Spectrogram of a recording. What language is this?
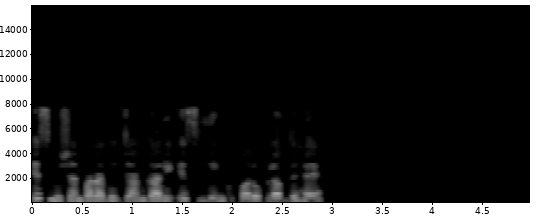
Hindi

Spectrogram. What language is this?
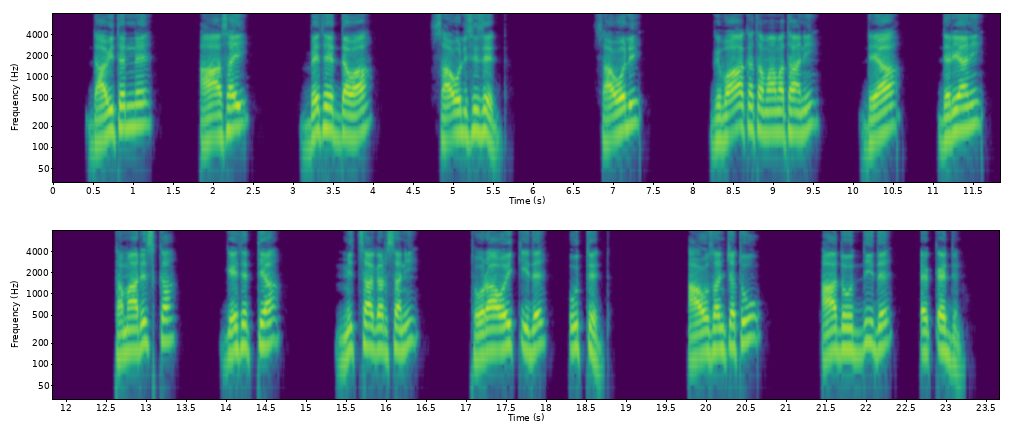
Dawro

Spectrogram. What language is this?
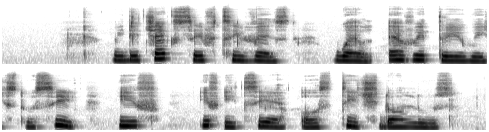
Nigerian Pidgin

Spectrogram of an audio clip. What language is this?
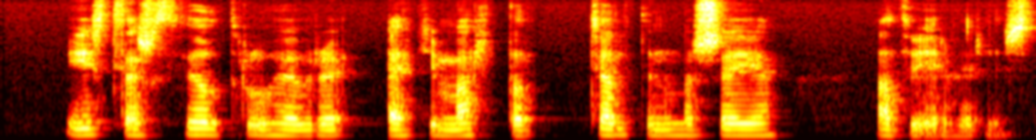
Icelandic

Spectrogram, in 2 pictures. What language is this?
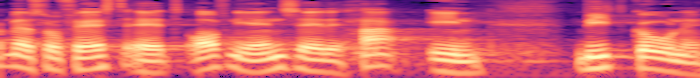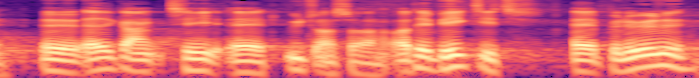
Danish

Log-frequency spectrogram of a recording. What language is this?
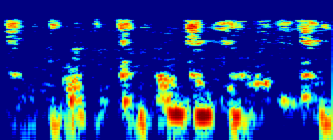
Ganda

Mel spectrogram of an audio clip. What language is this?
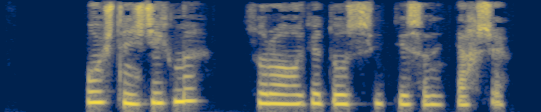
Uzbek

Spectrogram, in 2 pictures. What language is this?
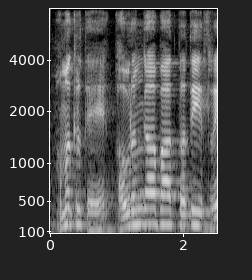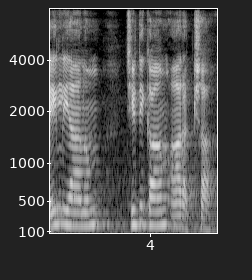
Sanskrit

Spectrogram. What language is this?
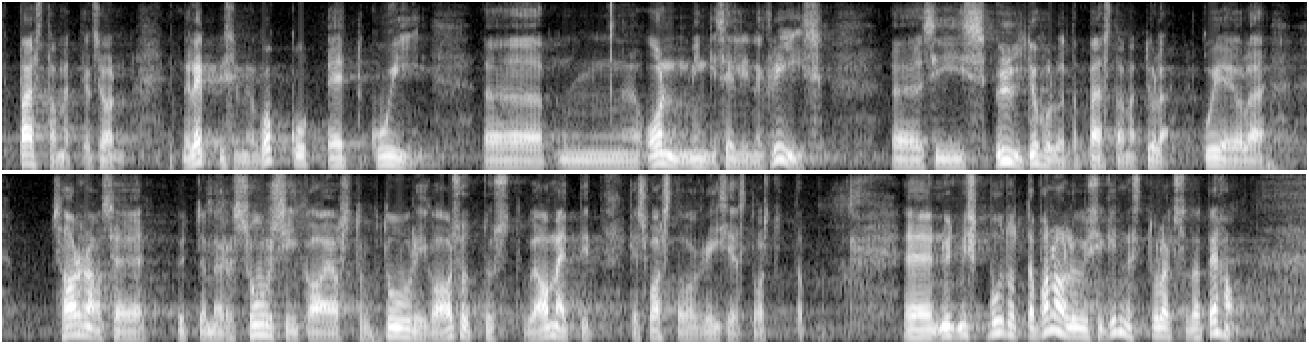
Estonian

